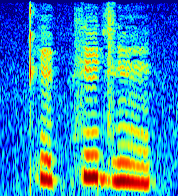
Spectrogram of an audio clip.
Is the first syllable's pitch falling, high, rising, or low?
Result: low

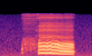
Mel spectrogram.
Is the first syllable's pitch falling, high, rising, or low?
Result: falling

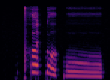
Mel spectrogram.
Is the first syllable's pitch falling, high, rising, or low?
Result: high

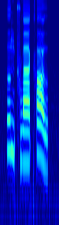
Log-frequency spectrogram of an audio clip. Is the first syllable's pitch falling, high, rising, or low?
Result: falling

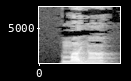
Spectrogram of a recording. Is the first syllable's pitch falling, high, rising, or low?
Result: falling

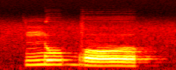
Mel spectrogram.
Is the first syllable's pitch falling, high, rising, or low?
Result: high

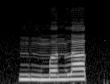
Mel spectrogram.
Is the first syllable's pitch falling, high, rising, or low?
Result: low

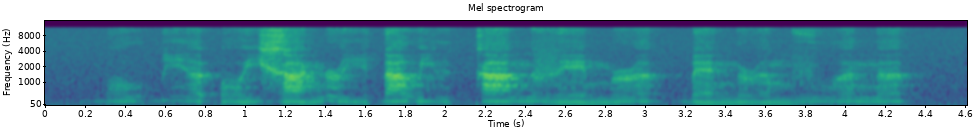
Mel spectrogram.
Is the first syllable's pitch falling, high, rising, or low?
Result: rising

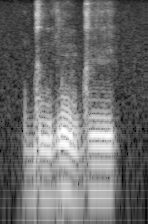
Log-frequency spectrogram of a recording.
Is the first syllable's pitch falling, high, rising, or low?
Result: low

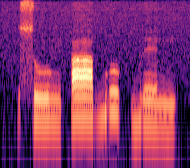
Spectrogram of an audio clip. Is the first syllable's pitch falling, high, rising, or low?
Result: low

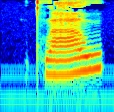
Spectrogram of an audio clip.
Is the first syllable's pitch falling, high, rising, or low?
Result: rising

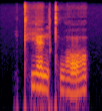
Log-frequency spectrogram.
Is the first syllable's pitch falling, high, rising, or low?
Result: falling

